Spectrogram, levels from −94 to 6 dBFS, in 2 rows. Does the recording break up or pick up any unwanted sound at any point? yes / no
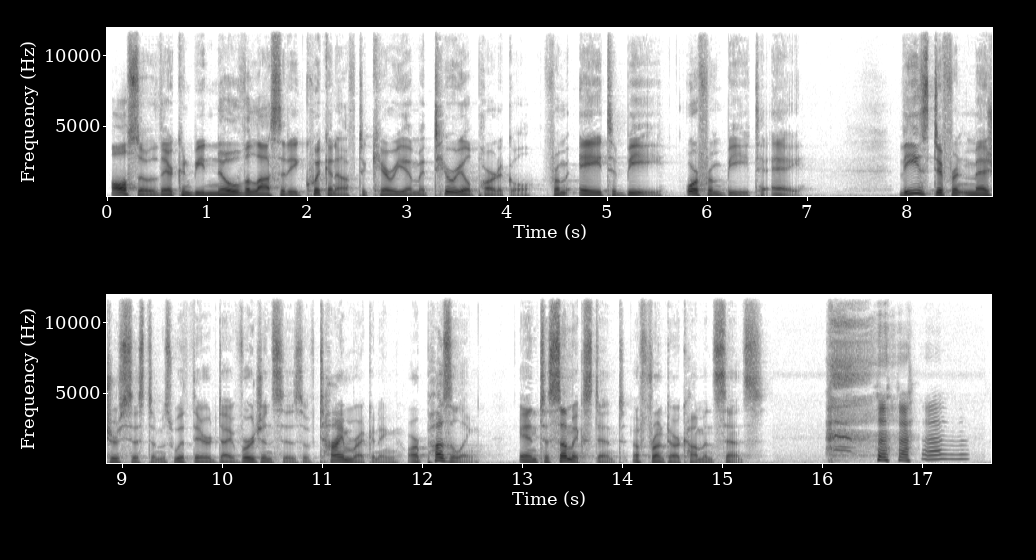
yes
